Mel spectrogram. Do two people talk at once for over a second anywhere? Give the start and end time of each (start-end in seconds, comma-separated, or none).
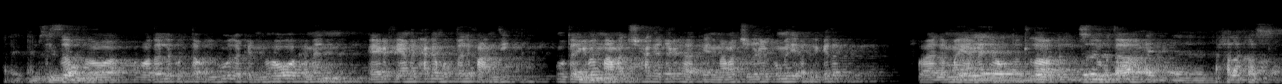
9.5-11.5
